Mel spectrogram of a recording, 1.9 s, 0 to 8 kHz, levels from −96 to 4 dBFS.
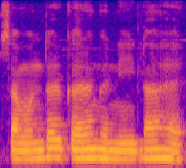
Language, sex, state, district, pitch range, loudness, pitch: Hindi, male, Jharkhand, Ranchi, 110-120 Hz, -16 LUFS, 115 Hz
